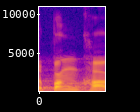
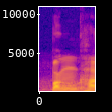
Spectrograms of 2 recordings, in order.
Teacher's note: جب اخفاء کرتے ہیں تو زبان کی نوک تالو سے ہٹا کر پڑھتے ہیں لفظ کو، زبان کی نوک تالو پہ نہیں لگے گی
